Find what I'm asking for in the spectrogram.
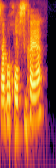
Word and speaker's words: Obuhovskaya: You did it right, actually. It's Obuhovskaya.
